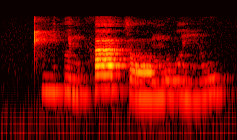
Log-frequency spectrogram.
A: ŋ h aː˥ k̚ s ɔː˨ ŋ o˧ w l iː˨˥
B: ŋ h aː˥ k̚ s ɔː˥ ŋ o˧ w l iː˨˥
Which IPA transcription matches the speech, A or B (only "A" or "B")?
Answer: A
